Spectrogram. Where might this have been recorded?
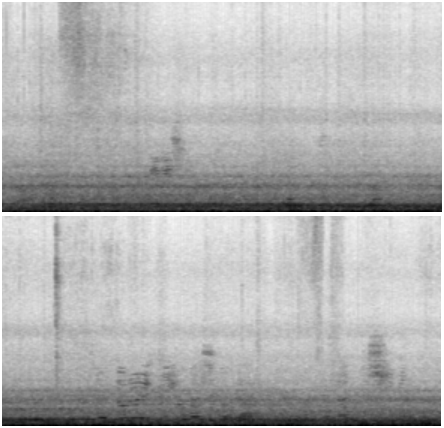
on a subway train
